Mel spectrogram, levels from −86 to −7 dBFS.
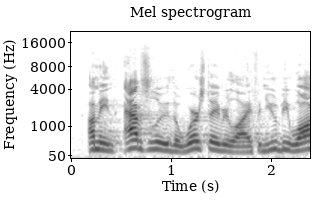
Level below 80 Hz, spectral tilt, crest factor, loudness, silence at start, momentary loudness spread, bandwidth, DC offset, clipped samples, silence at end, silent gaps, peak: -82 dBFS; -5 dB/octave; 20 dB; -36 LUFS; 0.15 s; 7 LU; 16.5 kHz; under 0.1%; under 0.1%; 0 s; none; -16 dBFS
